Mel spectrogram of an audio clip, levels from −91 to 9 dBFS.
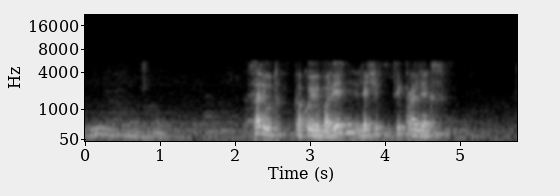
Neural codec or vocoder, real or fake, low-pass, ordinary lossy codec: none; real; 5.4 kHz; Opus, 16 kbps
